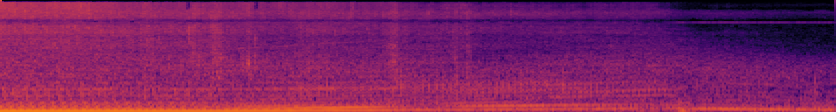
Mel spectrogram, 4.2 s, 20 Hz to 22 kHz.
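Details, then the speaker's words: Saab 900 turbo, warm, after new spark plugs, a distributor rebuild and correct ignition timing to cure an idle misfire. A smooth, even pull climbs then eases off, with crackly burbles on the overrun, no stumble and more boost; a healthy engine under load. "the engine itself just sounds a friend I think a bit better it sounds healthier now that the timing is as it should be and it's not misfiring"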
